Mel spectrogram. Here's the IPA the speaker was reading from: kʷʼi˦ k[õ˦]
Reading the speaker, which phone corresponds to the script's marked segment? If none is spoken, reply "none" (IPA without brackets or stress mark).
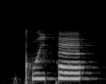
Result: õ˦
